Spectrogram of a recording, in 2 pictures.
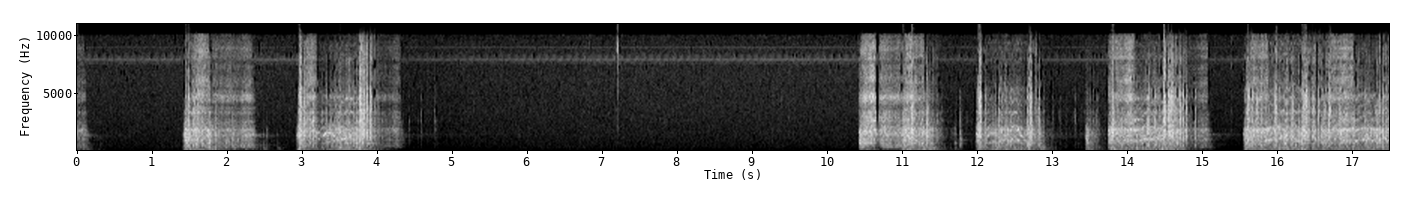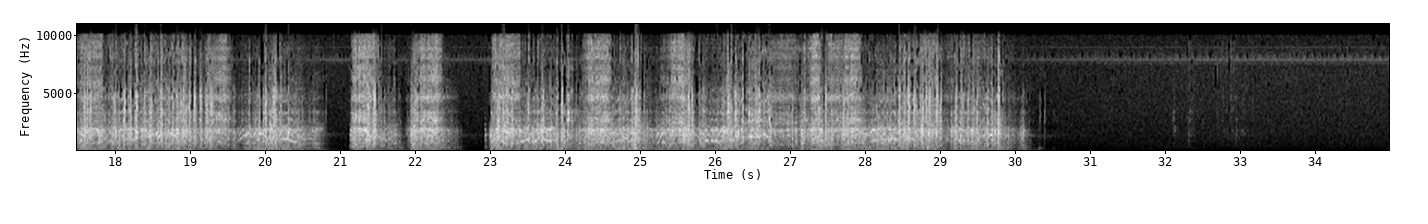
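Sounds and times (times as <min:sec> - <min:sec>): toy truck motor bursts: 0:01.4 - 0:04.4, 0:10.4 - 0:30.4
tyres in snow: 0:01.4 - 0:04.4, 0:10.4 - 0:30.6.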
